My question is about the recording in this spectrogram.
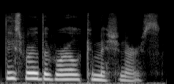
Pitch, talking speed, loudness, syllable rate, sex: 225 Hz, 170 wpm, -16 LUFS, 6.5 syllables/s, female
